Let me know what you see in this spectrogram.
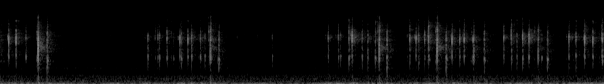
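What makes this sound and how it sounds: Fingertips of both hands type on a $250 custom compact mechanical keyboard with Gateron Milky Yellow switches and red/pink plastic keycaps. Bursts of quick, bright clacking keystrokes with a high, clicky tone come in rapid runs separated by short pauses. Each keystroke is short with almost no ring.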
